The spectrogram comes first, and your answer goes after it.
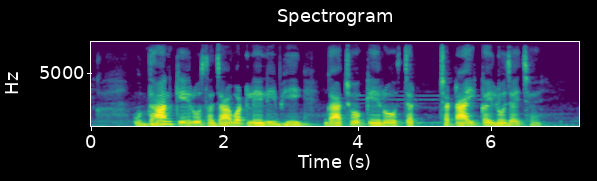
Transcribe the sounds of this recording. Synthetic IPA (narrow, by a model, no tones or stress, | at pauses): ud̪ʱːankeɾosəd͡ʒawəʈlelibʱiɡat͡ʃʰokeɾo | t͡ʃʰəʈaikəɪlod͡ʒajt͡ʃʰɛ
